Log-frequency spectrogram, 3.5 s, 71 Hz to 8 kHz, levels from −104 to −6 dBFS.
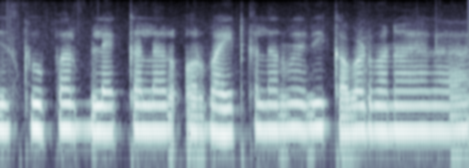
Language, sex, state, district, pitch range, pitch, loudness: Hindi, female, Haryana, Charkhi Dadri, 205-215 Hz, 205 Hz, -16 LUFS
